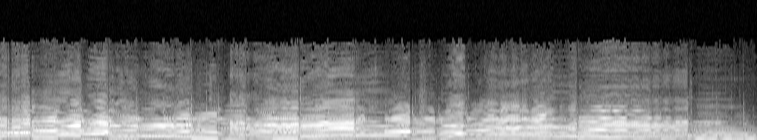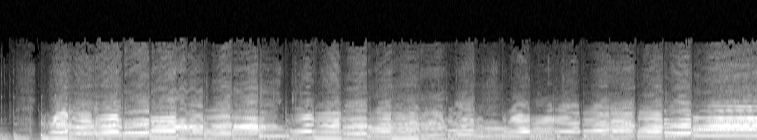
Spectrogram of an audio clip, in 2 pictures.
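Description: Clarinet and bass clarinet playing a slow classical duet in sustained, overlapping melodic lines. About halfway through there is a brief lull, after which the bass line moves into lower notes.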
